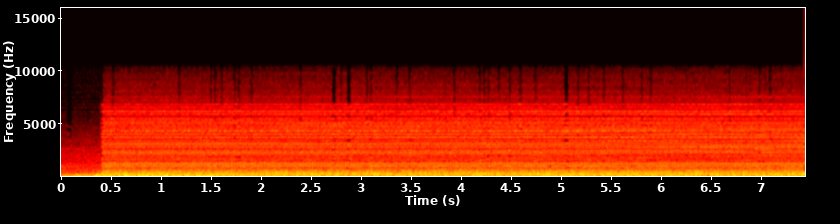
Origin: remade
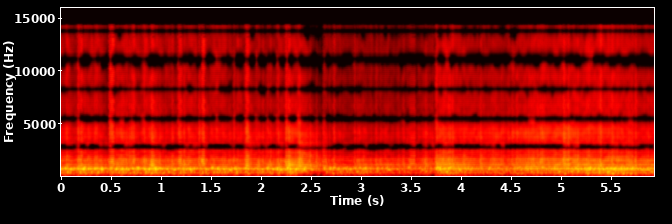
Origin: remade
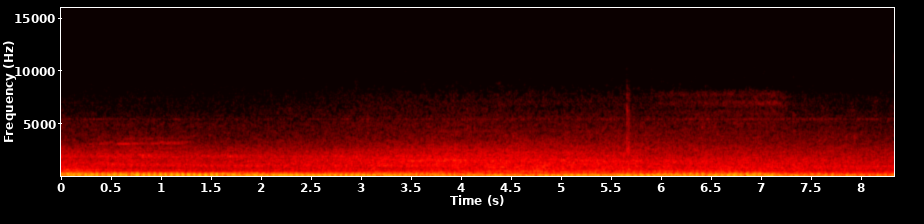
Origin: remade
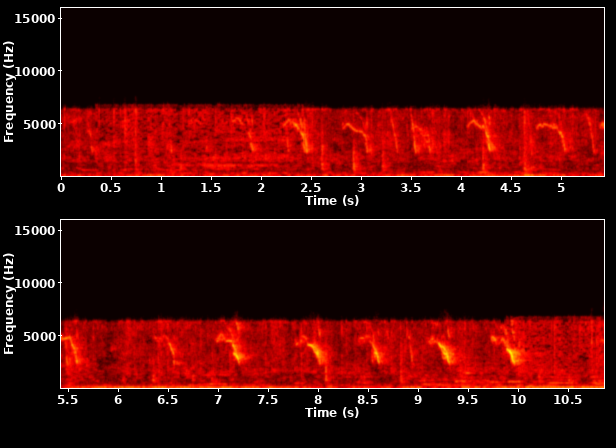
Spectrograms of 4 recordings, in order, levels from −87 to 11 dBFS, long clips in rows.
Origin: recorded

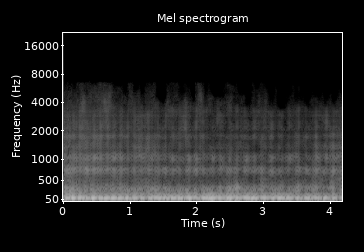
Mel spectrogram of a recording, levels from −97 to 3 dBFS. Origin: remade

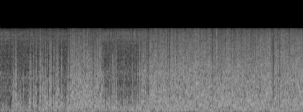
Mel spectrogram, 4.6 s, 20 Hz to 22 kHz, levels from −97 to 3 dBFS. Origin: recorded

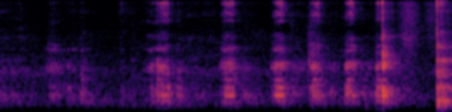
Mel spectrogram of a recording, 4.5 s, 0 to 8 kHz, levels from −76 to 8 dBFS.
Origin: recorded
